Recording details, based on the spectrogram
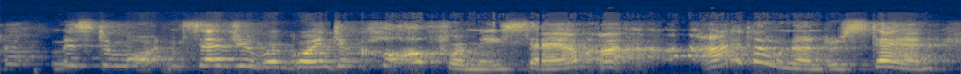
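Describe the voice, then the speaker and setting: Very high, fluttery old lady. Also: big pitch swings, normal speed, bright, forceful tone, muffled recording, full character voice. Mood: hurt, bewildered. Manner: plaintive, fluttery, polite. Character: sweet, bewildered, fretful old lady. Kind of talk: 1940s radio drama acting. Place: echoey room at home, video call. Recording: roomy, echoey video call.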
